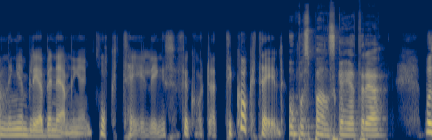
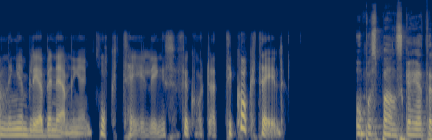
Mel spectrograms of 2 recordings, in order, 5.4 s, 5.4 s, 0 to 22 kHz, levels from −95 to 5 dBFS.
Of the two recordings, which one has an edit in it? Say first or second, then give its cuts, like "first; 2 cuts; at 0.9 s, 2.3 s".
first; 1 cut; at 3.6 s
